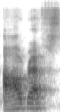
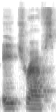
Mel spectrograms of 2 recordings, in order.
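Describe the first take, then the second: First: The name begins with an 'ah' vowel sound. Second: The name begins directly with an H sound. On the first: "I always pronounce it Ahrefs in my head" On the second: "the narrator pronounced it Hrefs, but that doesn't account for the A"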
